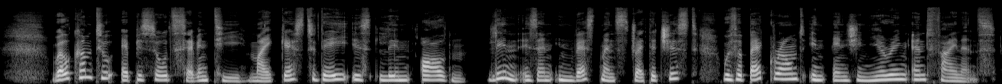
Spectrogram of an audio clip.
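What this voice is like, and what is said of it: German accent. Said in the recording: “your favorite Bitcoin host with the German accent.”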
